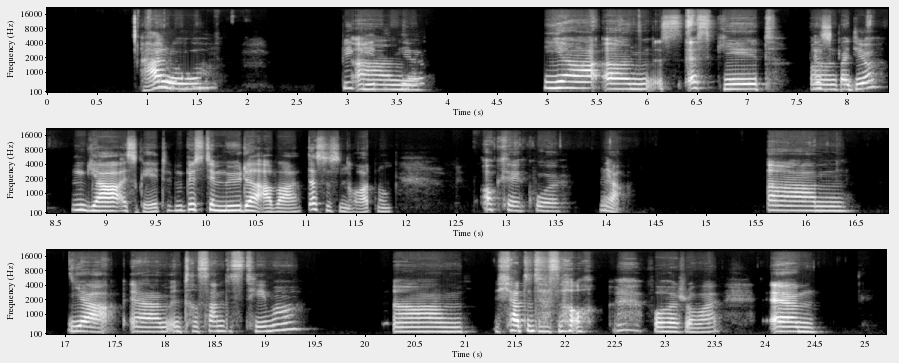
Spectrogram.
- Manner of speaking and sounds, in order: laughing while speaking: "hatte das auch"
- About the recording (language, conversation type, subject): German, unstructured, Wie kann man Vertrauen in einer Beziehung aufbauen?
